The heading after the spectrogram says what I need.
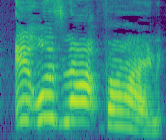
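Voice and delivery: high-pitched emphatic denial; exasperated, high-pitched correction; indignant. Real, not acted. Indignant verdict on botched wig.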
